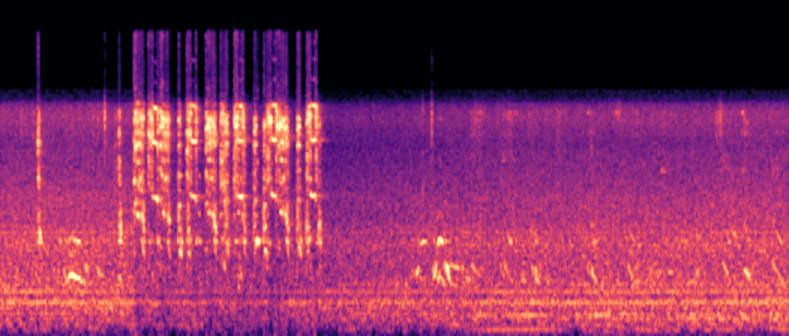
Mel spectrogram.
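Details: Partridge giving a loud burst of harsh, clipped squawking notes for about four seconds, then falling quiet while faint softer calls and low background murmur continue.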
